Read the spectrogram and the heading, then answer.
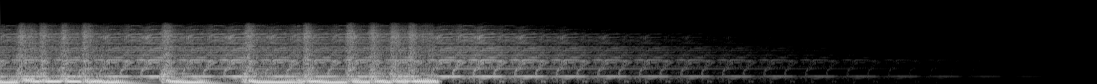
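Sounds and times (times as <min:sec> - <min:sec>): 
8-string guitar through infinite delay, Satchurator and ring modulator into Roland JC120 amplifiers: 0:00.0 - 0:09.2.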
